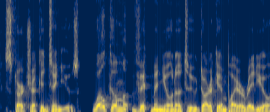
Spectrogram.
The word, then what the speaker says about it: Mignogna: Uh Mignogna. Uh-huh, or Mignogna, yeah. I I like to tell people think of a filet mignon and a donut at the end. Yeah, Mignogna.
